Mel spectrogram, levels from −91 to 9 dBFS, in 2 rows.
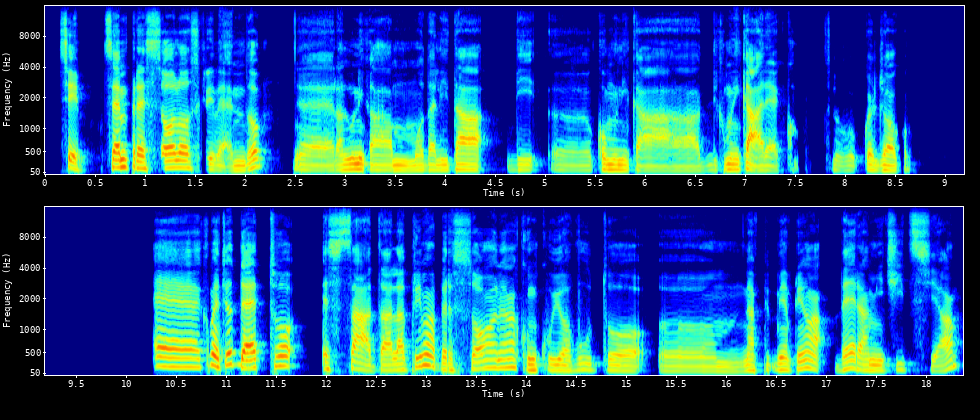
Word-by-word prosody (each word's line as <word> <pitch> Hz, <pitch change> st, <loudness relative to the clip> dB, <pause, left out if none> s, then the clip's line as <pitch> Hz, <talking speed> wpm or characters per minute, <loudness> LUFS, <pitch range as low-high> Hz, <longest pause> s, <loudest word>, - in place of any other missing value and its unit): Sì, -, -, +1 dB
sempre 160 Hz, -2 st, +6 dB
e -, -, +3 dB
solo 150 Hz, +3 st, +4 dB
scrivendo, 115 Hz, -, -3 dB, 0.2 s
ehm, -, -, -5 dB
era 100 Hz, 0 st, -4 dB
l'unica 105 Hz, -2 st, +1 dB
modalità 105 Hz, +2 st, -1 dB
di, 110 Hz, +1 st, -10 dB
uhm, 100 Hz, -2 st, -12 dB
comunica 90 Hz, -5 st, -3 dB
di 105 Hz, +2 st, -13 dB
comunicare 115 Hz, +1 st, +1 dB
ecco -, -, -15 dB, 0.3 s
su 100 Hz, -2 st, -13 dB
quel 110 Hz, -, -2 dB
gioco. 100 Hz, -2 st, -2 dB, 1.6 s
Ehm, 190 Hz, -2 st, +4 dB
come 215 Hz, +3 st, +5 dB
ti 230 Hz, -, -1 dB
ho 245 Hz, -, +7 dB
detto 175 Hz, +1 st, +4 dB
è -, -, -3 dB
stata 115 Hz, -4 st, 0 dB
la 125 Hz, +1 st, +1 dB
prima 205 Hz, -, +4 dB
persona 170 Hz, +7 st, -1 dB
con 120 Hz, -6 st, +1 dB
cui 120 Hz, 0 st, -3 dB
ho 115 Hz, -, +1 dB
avuto, 115 Hz, -2 st, -5 dB
uhm, 100 Hz, -2 st, -7 dB
la 115 Hz, +1 st, -1 dB
p 115 Hz, -, -13 dB
mia 130 Hz, -1 st, 0 dB
prima 160 Hz, +7 st, -1 dB
vera 140 Hz, 0 st, 0 dB
amicizia, 115 Hz, -1 st, -4 dB
115 Hz, 125 wpm, -22 LUFS, 105-150 Hz, 1.6 s, ho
